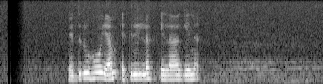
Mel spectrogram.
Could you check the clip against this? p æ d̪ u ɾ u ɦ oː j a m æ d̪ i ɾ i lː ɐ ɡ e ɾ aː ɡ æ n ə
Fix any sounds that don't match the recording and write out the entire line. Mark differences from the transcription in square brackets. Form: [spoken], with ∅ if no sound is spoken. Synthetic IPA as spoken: p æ d̪ u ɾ u ɦ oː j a m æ [t̪] i ɾ i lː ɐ [k] e [l] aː ɡ [e] n ə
